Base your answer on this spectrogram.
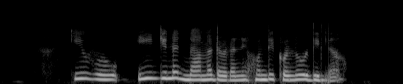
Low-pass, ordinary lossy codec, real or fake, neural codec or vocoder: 7.2 kHz; none; fake; codec, 16 kHz, 1 kbps, FreqCodec, larger model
